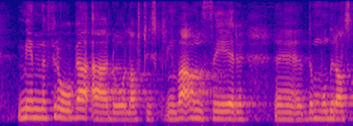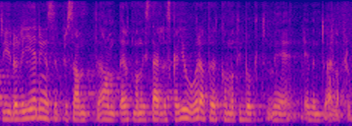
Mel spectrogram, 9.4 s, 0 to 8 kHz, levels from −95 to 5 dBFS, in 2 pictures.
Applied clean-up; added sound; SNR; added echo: none; none; none; none.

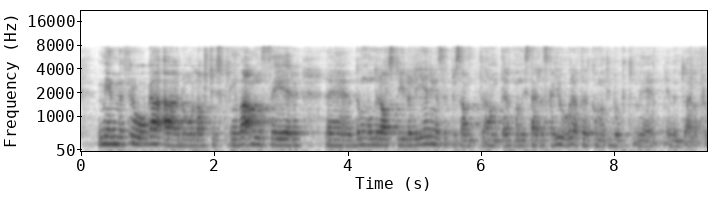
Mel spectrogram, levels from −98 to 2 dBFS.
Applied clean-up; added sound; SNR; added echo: none; none; none; reverberation time 0.2 s.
